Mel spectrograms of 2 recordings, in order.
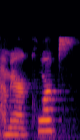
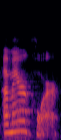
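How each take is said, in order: First: The word ends with an audible 'ps' sound. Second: The word ends in a silent 'ps', like 'core'. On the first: The speaker calls it wrong. "We are not" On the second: The speaker calls it right. "You can say it like the core of the earth or Marine Corps"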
